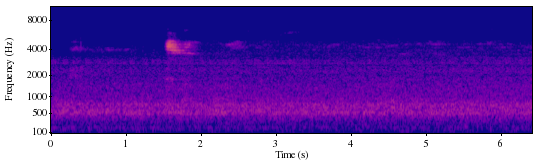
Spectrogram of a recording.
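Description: Fingertips gently rub cream over the skin of a face.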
